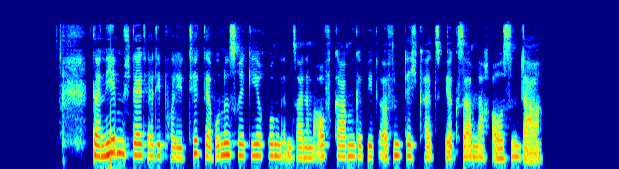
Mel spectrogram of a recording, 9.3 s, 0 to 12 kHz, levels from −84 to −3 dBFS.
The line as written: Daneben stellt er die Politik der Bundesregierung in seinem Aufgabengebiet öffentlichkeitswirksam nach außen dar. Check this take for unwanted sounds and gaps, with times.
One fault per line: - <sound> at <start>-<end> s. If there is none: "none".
none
